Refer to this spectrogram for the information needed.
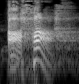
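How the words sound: It is said with venom and vigor.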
